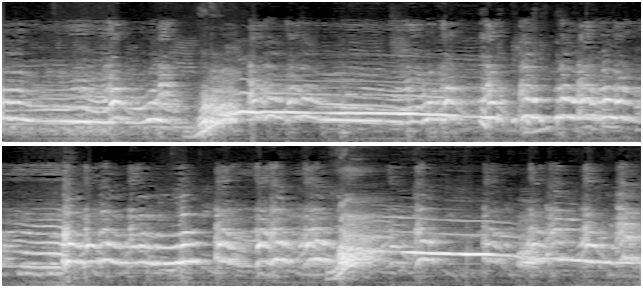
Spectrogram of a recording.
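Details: Pet dog Arran joins other dogs in singing: drawn-out, gently falling howls layered in more than one voice, broken by abrupt rising yelps near the second and tenth seconds, then continuing in steady harmonious wails.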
